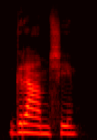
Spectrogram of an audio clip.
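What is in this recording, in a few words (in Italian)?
lingua sarda, female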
